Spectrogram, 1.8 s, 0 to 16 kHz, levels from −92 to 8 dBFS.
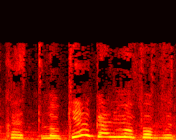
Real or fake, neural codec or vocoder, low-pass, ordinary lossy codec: real; none; 14.4 kHz; MP3, 48 kbps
